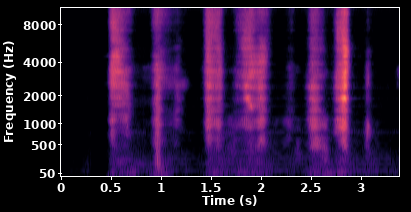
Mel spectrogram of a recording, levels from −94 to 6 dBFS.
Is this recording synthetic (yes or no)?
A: yes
